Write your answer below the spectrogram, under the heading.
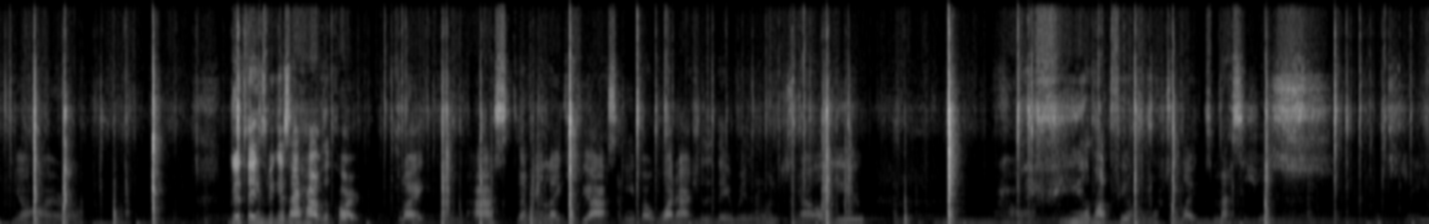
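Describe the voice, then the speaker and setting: Over noticeable background noise, a woman with a fairly high pitch speaks with very wide pitch swings, big swings in loudness, and long, frequent pauses. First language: not English. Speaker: tarot card reader. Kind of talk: live stream tarot reading. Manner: halting, many fillers.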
